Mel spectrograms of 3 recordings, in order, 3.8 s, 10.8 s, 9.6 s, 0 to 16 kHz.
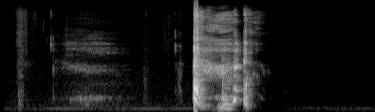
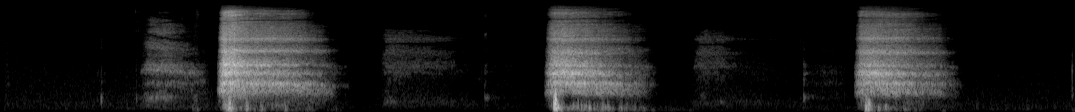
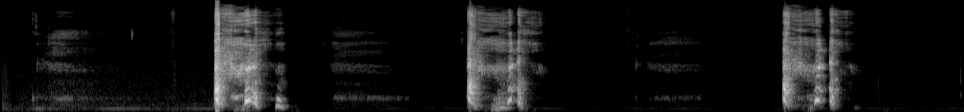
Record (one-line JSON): {"cough_length": "3.8 s", "cough_amplitude": 32768, "cough_signal_mean_std_ratio": 0.2, "exhalation_length": "10.8 s", "exhalation_amplitude": 26949, "exhalation_signal_mean_std_ratio": 0.33, "three_cough_length": "9.6 s", "three_cough_amplitude": 32768, "three_cough_signal_mean_std_ratio": 0.2, "survey_phase": "beta (2021-08-13 to 2022-03-07)", "age": "45-64", "gender": "Female", "wearing_mask": "No", "symptom_cough_any": true, "symptom_runny_or_blocked_nose": true, "symptom_fatigue": true, "symptom_other": true, "symptom_onset": "4 days", "smoker_status": "Never smoked", "respiratory_condition_asthma": false, "respiratory_condition_other": false, "recruitment_source": "Test and Trace", "submission_delay": "1 day", "covid_test_result": "Positive", "covid_test_method": "RT-qPCR", "covid_ct_value": 26.2, "covid_ct_gene": "N gene"}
